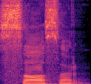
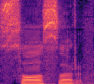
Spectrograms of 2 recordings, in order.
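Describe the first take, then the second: The two takes are said the same way.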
